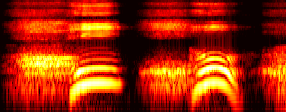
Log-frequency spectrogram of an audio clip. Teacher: ha itu berada di pangkal, permulaan pangkal kerongkong kita · Term: ha simpul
